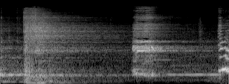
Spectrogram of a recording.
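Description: Two percussion hits from the likay backing band, about a second apart, each ringing and dying away over a held note: a dramatic accent between lines.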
